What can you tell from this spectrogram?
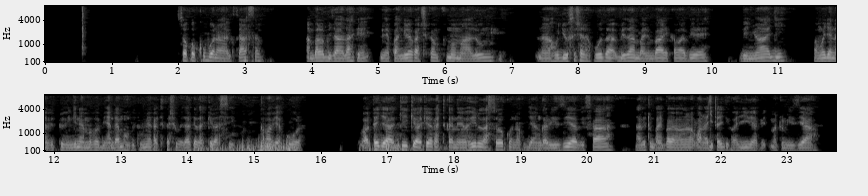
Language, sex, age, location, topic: Swahili, male, 25-35, Dar es Salaam, finance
